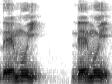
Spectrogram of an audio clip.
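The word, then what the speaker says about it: 眠い: 발음은 네무이.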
